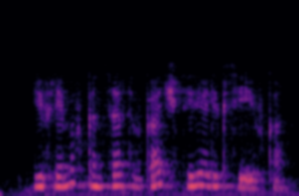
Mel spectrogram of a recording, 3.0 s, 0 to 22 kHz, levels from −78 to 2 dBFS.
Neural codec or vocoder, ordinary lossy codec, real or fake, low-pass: none; MP3, 24 kbps; real; 7.2 kHz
